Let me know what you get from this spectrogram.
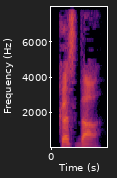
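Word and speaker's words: קסדה: दूसरा शब्द जो हम आज सीखते हैं वो हिब्रू में सुना जाता है कसदा।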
